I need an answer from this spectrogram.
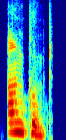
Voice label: "uncombed", Indian

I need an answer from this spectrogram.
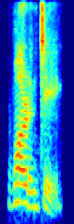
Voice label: "warranty", Indian

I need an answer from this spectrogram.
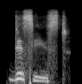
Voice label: "deceased", Indian

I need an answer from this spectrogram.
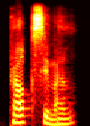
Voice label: "proximal", Indian; Dictionary

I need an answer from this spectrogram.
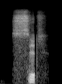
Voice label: "sit", British

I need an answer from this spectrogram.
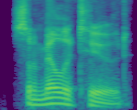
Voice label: "similitude", American

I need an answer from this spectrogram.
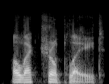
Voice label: "electroplate", American

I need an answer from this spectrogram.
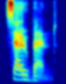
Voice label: "saraband", Indian

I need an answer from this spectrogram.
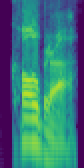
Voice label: "cobra", American

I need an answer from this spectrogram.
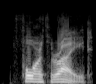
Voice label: "forthright", American

